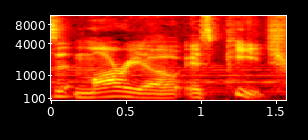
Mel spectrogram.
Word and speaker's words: Mario: But it's not Murio? I'm not even American? Who says Murio? No, who the fuck pronounces his name Murio? I think the only one in the games that says it Mario is Peach, right?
